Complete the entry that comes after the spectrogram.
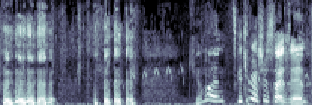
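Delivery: high sing-song coaxing. Real, not acted. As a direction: coax it up high.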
